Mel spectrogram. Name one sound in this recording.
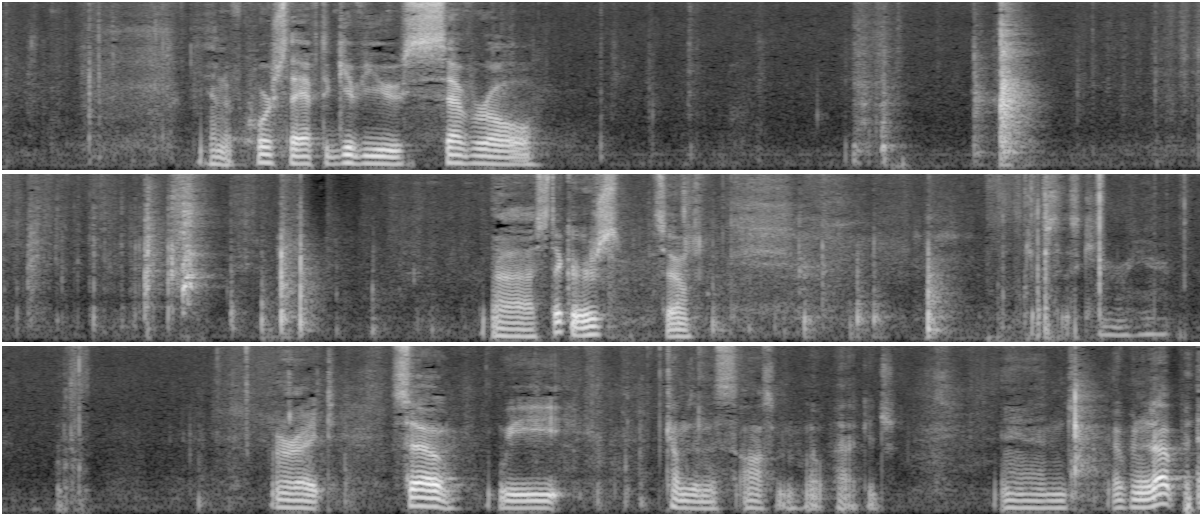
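A cardboard box rubs and taps as hands turn it over.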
